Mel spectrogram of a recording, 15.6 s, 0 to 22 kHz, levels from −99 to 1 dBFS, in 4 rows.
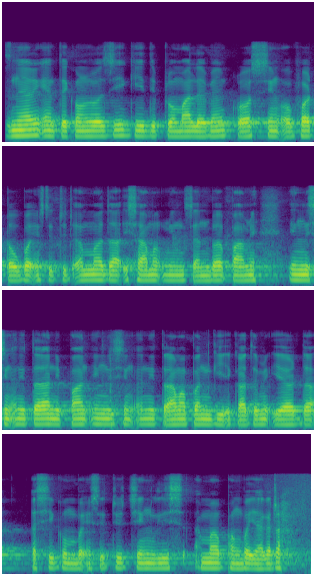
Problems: none marked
